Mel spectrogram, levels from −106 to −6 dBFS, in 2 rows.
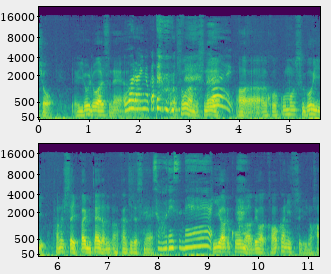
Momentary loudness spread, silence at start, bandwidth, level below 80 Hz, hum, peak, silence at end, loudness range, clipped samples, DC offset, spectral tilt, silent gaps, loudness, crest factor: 9 LU; 0 s; 17 kHz; -38 dBFS; none; -2 dBFS; 0 s; 2 LU; under 0.1%; under 0.1%; -7 dB/octave; none; -19 LUFS; 16 dB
